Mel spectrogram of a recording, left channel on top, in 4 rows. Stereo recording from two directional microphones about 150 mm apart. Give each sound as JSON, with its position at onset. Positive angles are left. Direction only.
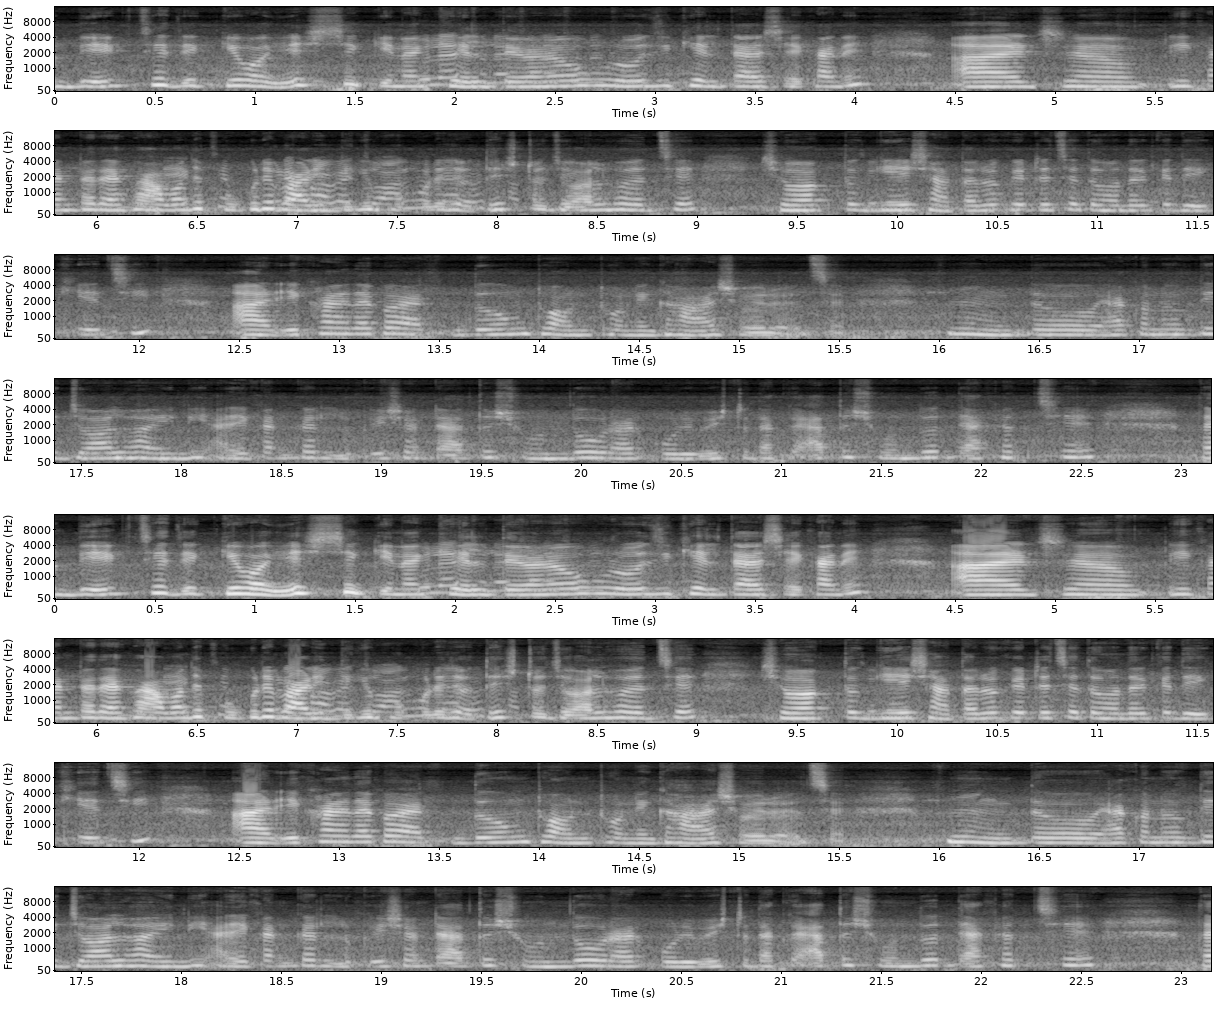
{"t": 0.1, "sound": "speech", "side_deg": -30}
{"t": 7.1, "sound": "speech", "side_deg": 0}
{"t": 7.7, "sound": "speech", "side_deg": -30}
{"t": 16.5, "sound": "speech", "side_deg": -30}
